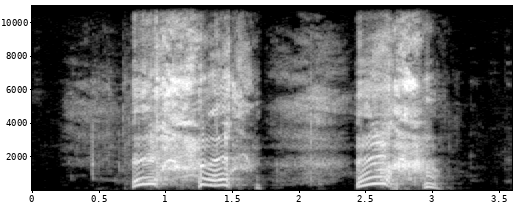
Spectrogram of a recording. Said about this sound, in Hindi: ये एक खांसी ज़्यादा हो चुका है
